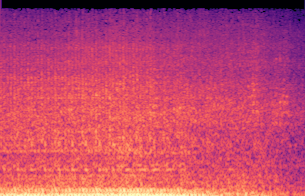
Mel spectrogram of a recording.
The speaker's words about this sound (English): Nothing to worry about. The engine just flooded. With water? Fuel,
